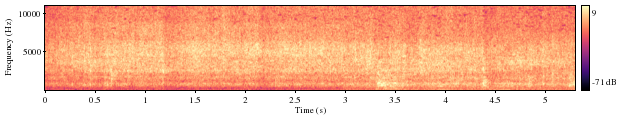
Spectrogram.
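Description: Tomatoes sautéing in a pan for chapathi kurma give a steady, close, loud sizzling hiss that holds evenly throughout without pause.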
